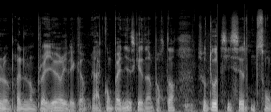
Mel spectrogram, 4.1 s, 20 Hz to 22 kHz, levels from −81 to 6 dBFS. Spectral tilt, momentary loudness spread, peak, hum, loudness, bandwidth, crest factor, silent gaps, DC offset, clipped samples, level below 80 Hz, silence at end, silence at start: -5.5 dB/octave; 9 LU; -2 dBFS; none; -24 LUFS; 15.5 kHz; 22 dB; none; under 0.1%; under 0.1%; -38 dBFS; 0 s; 0 s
